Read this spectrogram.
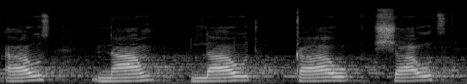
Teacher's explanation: starting on the A sound and finishing on the O sound. Letters and letter combinations, OU, OW.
